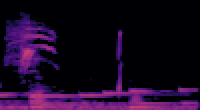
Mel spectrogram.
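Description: A short cat meow from the video game Impostor Factory, a single clear call at moderate volume over a quiet, steady background hum with a few faint blips after it.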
